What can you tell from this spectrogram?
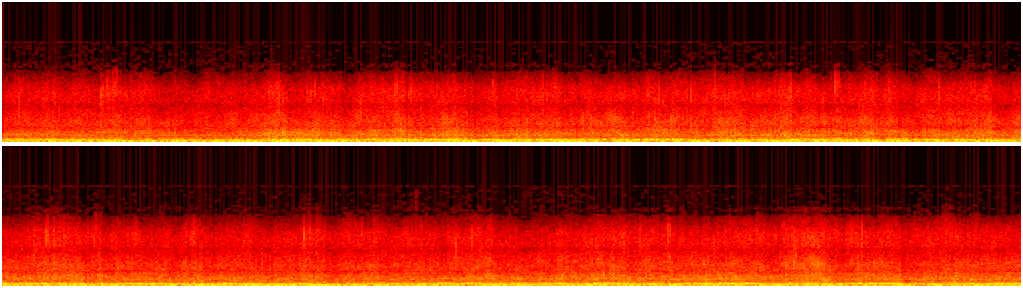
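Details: Bee buzzing steadily and continuously, a dense droning hum with a strong low tone and its overtones, unbroken throughout with no pauses and no other clear sounds.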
